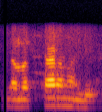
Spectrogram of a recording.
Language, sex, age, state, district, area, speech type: Telugu, male, 18-30, Andhra Pradesh, N T Rama Rao, urban, conversation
